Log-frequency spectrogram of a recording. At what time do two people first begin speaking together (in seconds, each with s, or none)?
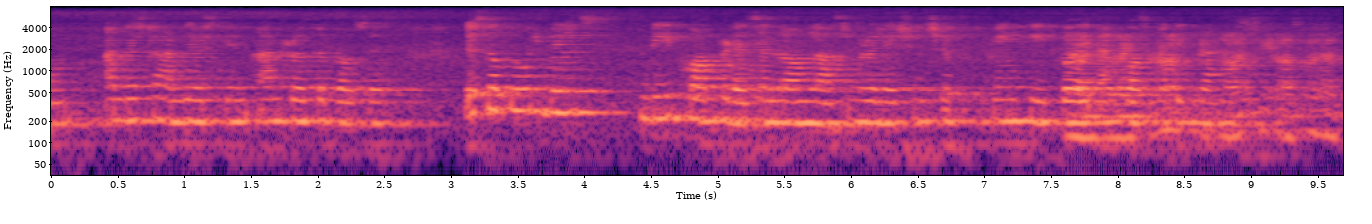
7.6 s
